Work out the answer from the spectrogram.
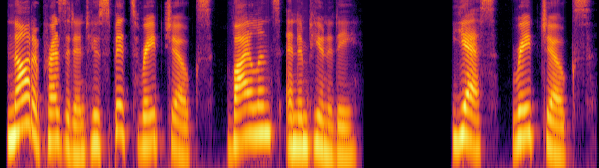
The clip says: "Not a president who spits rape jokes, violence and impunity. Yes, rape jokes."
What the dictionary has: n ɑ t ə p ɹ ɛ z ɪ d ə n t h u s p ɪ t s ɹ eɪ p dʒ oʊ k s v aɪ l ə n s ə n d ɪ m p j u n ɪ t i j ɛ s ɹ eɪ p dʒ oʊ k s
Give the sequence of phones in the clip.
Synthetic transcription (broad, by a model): n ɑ t ə p ɹ ɛ z ɪ d ə n t h u s p ɪ t s ɹ eɪ p dʒ oʊ k s v aɪ l ə n s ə n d ɪ m p j u n ɪ t i j ɛ s ɹ eɪ p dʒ oʊ k s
